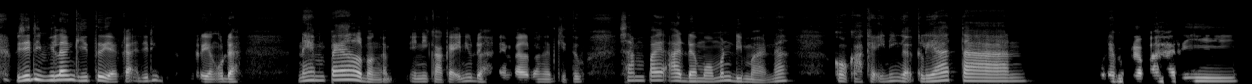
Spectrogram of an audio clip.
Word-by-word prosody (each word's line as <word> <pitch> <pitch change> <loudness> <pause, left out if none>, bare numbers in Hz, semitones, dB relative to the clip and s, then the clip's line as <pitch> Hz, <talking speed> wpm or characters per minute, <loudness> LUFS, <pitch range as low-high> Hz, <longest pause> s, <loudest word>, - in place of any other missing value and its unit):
Bisa 190 +6 +6
dibilang 210 0 +5
gitu 180 +1 -3
ya - - +4
Kak, - - 0
jadi 160 +6 -5
benar-benar 135 - -11
yang 120 - -3
udah, - - +4 0.6
nempel 195 +4 +3 0.2
banget, 110 -3 -3 0.2
ini 135 +1 -5
kakek 115 -2 -1
ini 150 - -7
udah - - -2
nempel 115 +1 0
banget 120 -1 -6
gitu. 125 - -9 0.5
Sampai 180 +1 -1 0.2
ada 155 -4 +2
momen 150 +8 -2
di 145 - -1
mana, 110 +7 -6 0.6
kok - - 0
kakek - - -5
ini 145 +4 -9
nggak - - -2
keliatan. 160 0 +3 0.9
Udah 455 - -2
beberapa 135 +1 +1
hari. 150 +1 -1
155 Hz, 150 wpm, -28 LUFS, 135-185 Hz, 0.9 s, Bisa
